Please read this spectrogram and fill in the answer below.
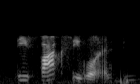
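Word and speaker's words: DFoxxyOne: And that's D-F-O. – How do you say that again? – D-Foxy1. – Mm-hmm. – That's me, and it's D-F-O-X-X-Y-O-N-E.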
